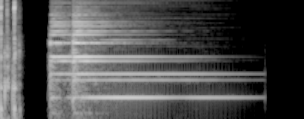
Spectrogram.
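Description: Quick double click, then a bright bell ding that rings out for over a second before it is cut off: a subscribe-button and notification-bell sound effect.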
